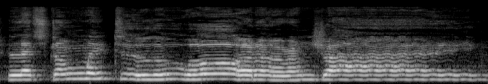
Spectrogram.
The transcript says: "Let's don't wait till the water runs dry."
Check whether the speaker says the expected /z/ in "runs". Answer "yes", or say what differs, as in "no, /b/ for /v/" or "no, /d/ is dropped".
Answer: no, /z/ is dropped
